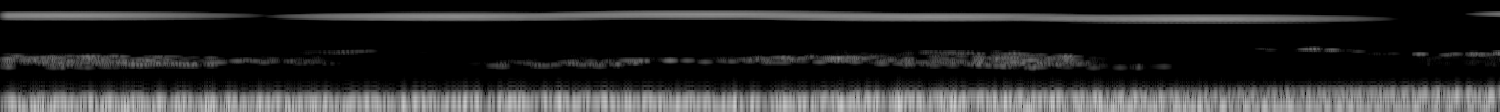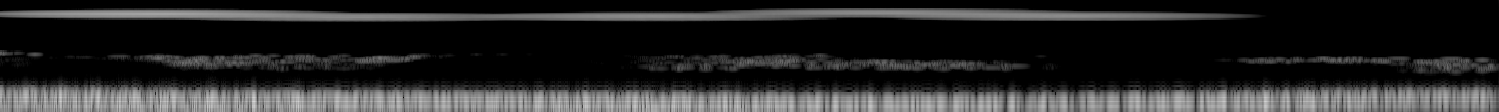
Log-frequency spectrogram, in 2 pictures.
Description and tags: I was alone in the desert on another planet with a zoom recorder.
space, synth, atmosphere, alien, ambient, soundscape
